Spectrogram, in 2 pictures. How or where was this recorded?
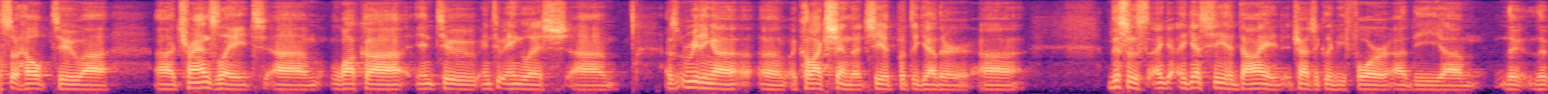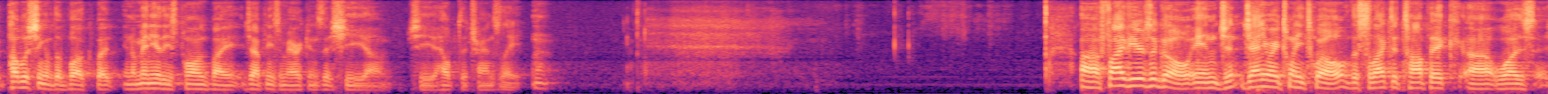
large echoing room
